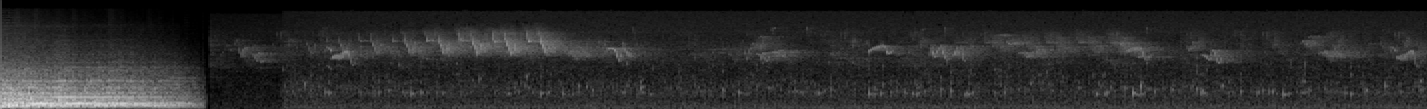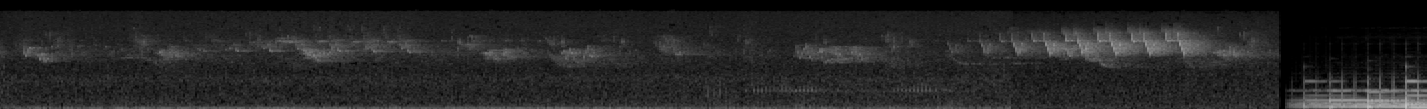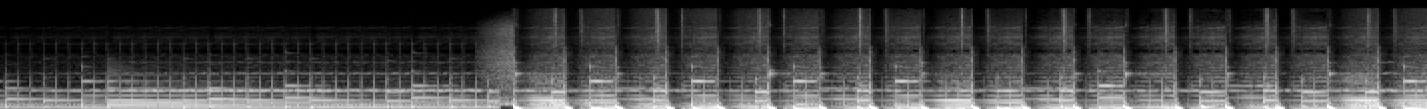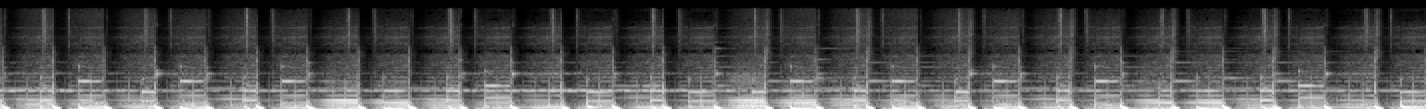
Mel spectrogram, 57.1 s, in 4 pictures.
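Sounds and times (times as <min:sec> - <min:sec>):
songbirds chirping and trilling: 0:02.2 - 0:27.0.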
